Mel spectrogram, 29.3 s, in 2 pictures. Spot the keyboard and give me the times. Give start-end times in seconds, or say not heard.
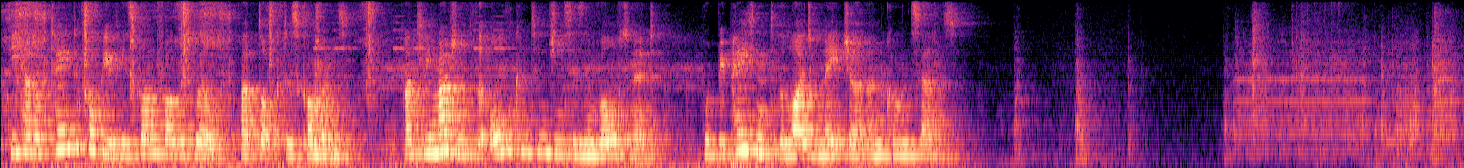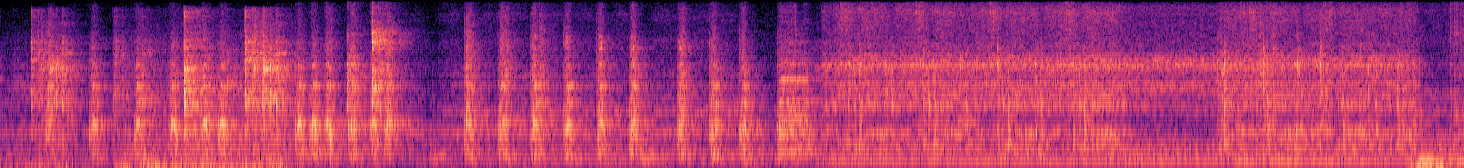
12.8-17.4, 18.1-18.6.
